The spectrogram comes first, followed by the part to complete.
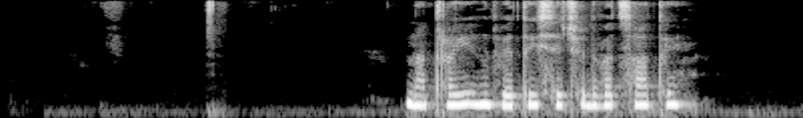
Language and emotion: Russian, neutral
